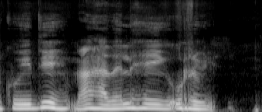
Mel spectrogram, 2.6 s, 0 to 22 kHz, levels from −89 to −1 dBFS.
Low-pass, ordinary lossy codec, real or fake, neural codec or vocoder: none; none; real; none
